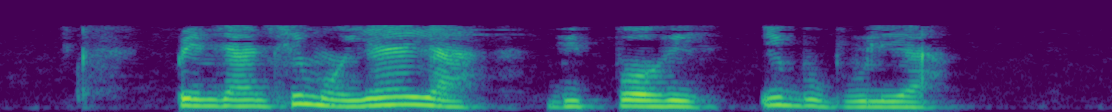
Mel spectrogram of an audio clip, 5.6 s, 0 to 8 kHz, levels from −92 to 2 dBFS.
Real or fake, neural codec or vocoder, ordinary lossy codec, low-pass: real; none; AAC, 16 kbps; 7.2 kHz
